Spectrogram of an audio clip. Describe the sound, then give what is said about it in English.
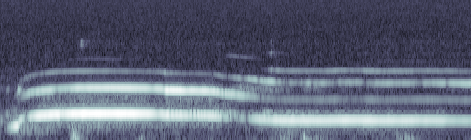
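A single long, loud wolf howl, rising at the start then holding a steady, slightly falling tone for several seconds with clear harmonics, alone with faint low background rumble. “Social presence of a wolf.”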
